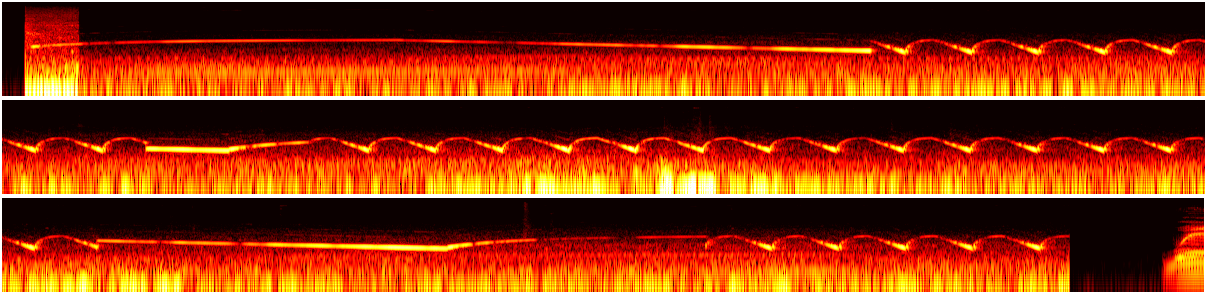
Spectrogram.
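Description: Police car siren switching between a slow wail, rising and then falling over a couple of seconds, and a fast yelp of about four sweeps a second, over a low steady engine rumble. There is a sharp click right at the start, and the siren cuts off suddenly near the end.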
